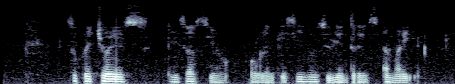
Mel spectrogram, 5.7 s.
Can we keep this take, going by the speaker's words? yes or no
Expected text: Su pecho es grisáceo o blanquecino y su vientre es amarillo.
yes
